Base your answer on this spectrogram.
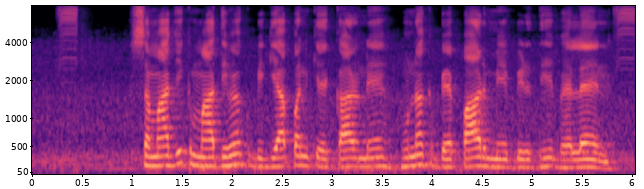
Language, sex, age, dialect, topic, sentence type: Maithili, male, 18-24, Southern/Standard, banking, statement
